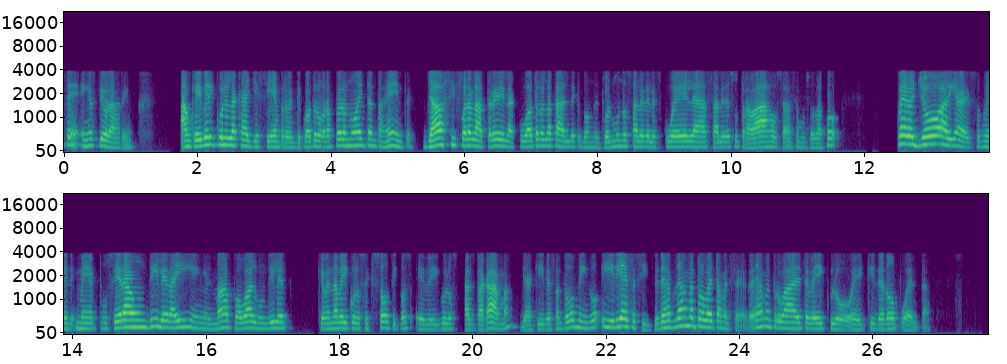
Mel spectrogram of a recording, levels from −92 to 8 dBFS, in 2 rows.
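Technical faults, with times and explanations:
3.85 to 3.91 s, packet loss on an ADPCM call: a hard-edged hole of about 10 ms, roughly a single lost packet, is filled with silence on this 32 kbit/s G.726 speech. Because ADPCM sends only differences from an adaptive prediction, the decoder's predictor and step size no longer match the sender's, so the speech comes back slightly distorted and settles over the following tens of milliseconds. A plain PCM dropout would resume cleanly instead.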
